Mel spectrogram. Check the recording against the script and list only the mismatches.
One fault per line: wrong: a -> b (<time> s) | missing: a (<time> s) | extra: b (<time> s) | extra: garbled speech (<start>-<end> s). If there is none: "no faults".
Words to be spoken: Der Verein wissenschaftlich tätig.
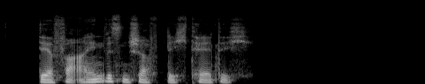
no faults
